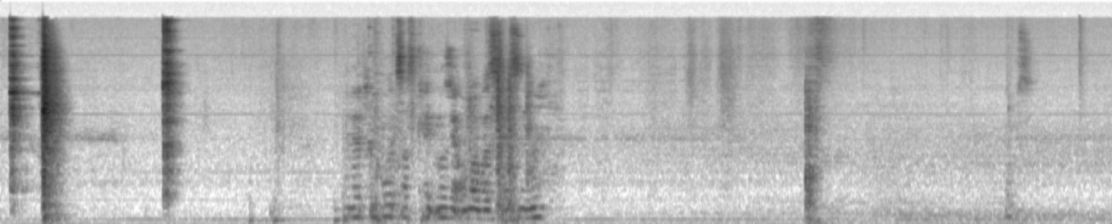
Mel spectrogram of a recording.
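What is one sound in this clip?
Utensils clatter and knock.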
